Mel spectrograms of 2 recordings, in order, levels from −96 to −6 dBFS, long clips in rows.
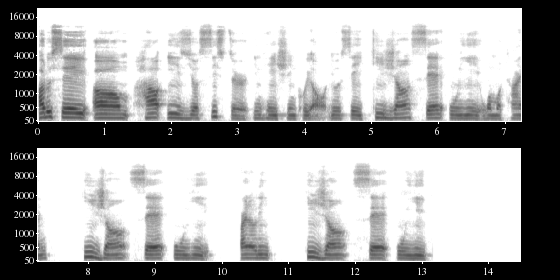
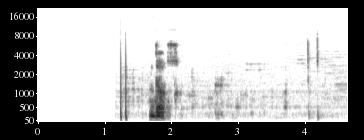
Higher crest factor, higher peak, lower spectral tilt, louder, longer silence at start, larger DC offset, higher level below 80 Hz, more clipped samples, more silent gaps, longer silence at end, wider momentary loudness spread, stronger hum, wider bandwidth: second, 20 dB vs 26 dB; second, -18 dBFS vs -8 dBFS; first, -6 dB/octave vs -4.5 dB/octave; second, -39 LUFS vs -29 LUFS; second, 0 s vs 1.3 s; neither; first, -72 dBFS vs -80 dBFS; neither; first, 7.56-7.89 s, 9.23-9.27 s, 9.99-10.25 s, 10.92-11.23 s vs none; first, 1.4 s vs 0.45 s; second, 13 LU vs 28 LU; neither; first, 12.5 kHz vs 8 kHz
